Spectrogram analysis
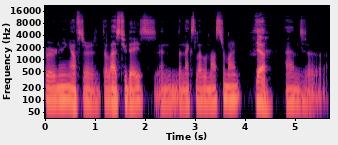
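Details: Adult male speaker; typical speech.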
